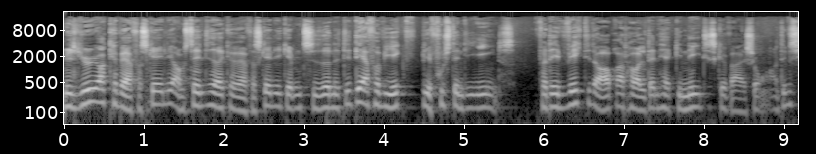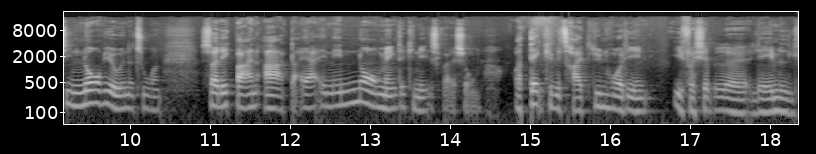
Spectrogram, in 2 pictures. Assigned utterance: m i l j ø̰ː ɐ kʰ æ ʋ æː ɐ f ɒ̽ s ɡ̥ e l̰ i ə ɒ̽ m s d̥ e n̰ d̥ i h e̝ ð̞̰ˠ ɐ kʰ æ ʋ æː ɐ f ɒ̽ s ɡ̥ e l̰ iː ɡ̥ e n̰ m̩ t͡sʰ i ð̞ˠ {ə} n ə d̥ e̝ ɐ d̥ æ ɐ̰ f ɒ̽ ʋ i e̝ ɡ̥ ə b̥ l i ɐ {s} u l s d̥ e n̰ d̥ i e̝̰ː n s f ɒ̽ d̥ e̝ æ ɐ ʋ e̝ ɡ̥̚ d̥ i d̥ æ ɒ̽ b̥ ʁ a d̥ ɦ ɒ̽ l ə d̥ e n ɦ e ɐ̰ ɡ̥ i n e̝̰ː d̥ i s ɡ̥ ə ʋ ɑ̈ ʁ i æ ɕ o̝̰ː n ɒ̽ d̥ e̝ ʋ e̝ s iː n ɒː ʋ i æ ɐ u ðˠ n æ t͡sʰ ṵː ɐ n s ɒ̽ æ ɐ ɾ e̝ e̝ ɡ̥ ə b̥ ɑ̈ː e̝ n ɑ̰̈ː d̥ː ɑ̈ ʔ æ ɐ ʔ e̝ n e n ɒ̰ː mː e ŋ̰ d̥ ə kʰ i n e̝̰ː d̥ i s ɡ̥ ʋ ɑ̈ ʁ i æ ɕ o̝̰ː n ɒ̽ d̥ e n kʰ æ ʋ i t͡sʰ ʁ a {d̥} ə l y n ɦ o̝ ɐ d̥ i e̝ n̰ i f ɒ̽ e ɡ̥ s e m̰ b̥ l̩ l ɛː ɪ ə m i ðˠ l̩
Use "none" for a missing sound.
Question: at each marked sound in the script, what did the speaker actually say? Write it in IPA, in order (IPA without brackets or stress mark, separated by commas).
ɐ, f, ɡ̥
